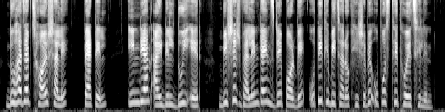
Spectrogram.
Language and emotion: Bengali, neutral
